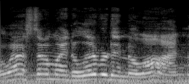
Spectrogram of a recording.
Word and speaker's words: Milan: i delivered in milan i know you guys call them milan but there's no damn way i'm gonna pronounce that milon that's that's stupid american way sorry uh i'm not trying to be uh an ass or anything but that's not that's not a linguistically accurate way to call it at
